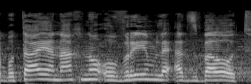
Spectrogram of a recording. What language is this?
Hebrew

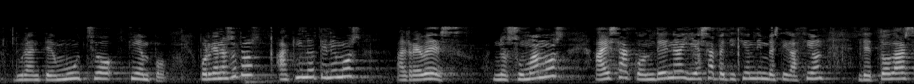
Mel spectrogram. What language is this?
Spanish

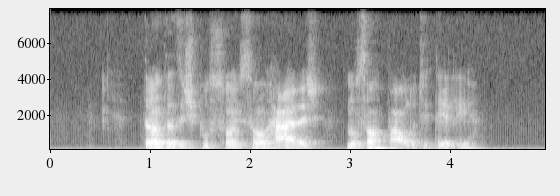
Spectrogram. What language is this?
Portuguese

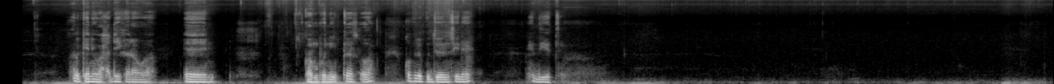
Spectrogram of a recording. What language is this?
Somali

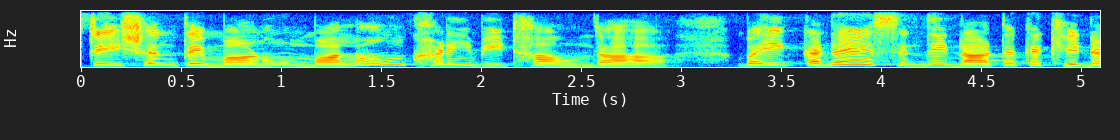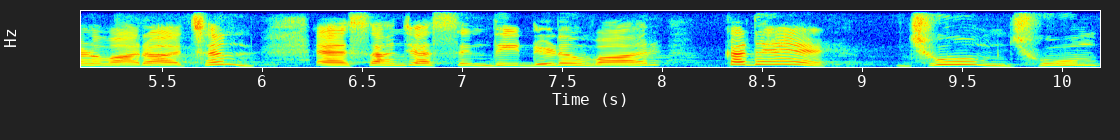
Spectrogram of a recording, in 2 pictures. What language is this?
Sindhi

